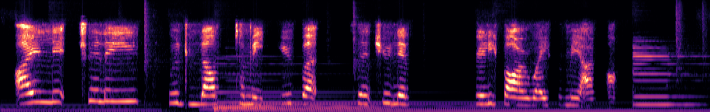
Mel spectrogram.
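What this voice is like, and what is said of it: Noticeable accent, possibly British. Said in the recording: “You live in, like, London or something, right? I'm judging by your accent ... Because, like, you have an accent?”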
